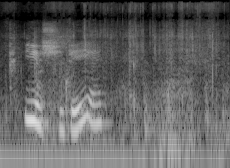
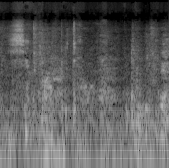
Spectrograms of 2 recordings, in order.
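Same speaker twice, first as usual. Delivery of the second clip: whispered, much softer; 12 dB quieter, slower than usual. Real, not acted. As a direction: breathe it like a secret to the dog. Softly shows the toy.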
